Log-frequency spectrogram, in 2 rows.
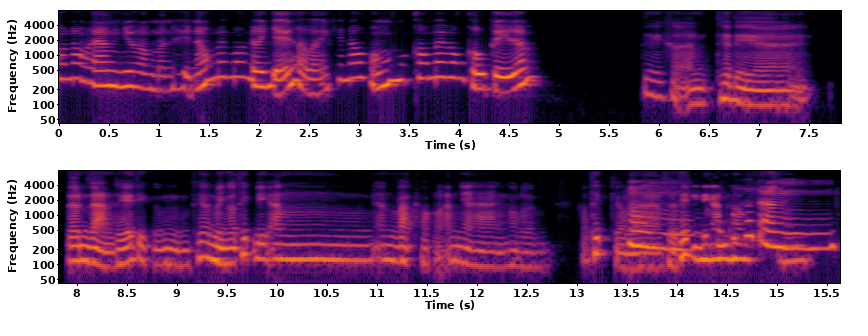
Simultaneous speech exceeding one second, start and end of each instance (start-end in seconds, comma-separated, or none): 13.5-15.0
